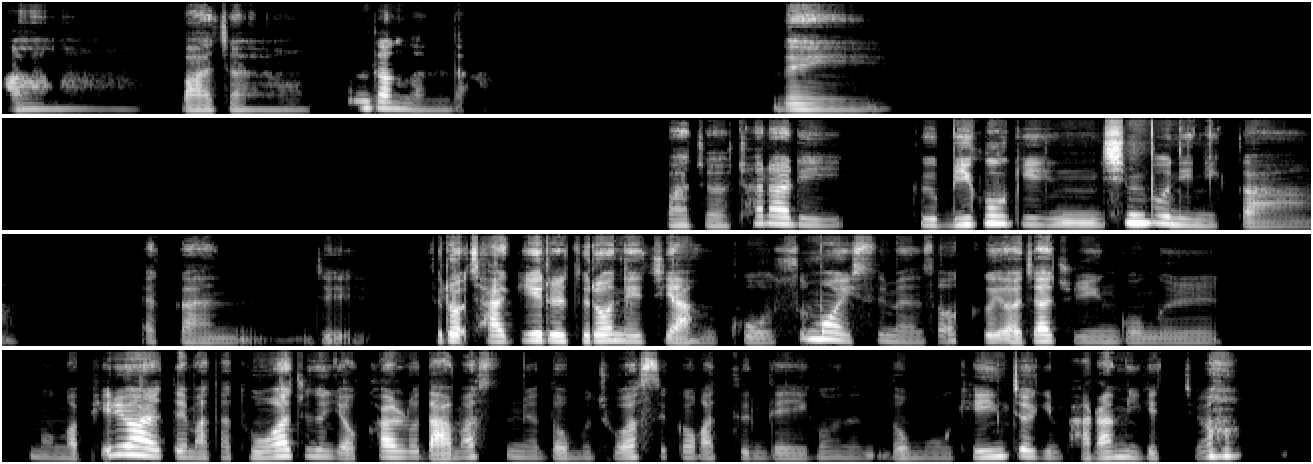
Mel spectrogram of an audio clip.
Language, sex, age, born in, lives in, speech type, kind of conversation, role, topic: Korean, female, 35-39, South Korea, South Korea, conversation, unstructured, none, 영화나 드라마에서 결말이 중요하다고 생각하시나요?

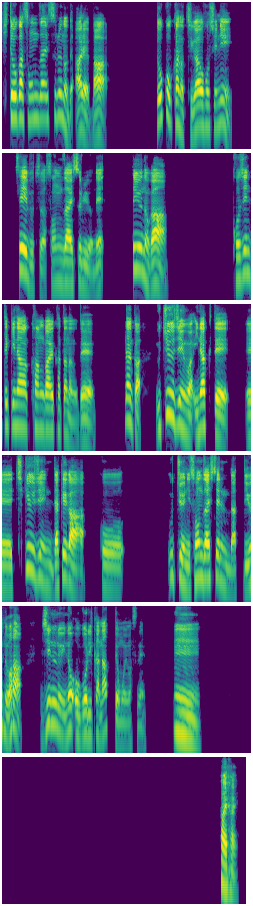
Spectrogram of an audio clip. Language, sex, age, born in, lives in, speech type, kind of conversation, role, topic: Japanese, male, 20-24, Japan, Japan, conversation, unstructured, none, 宇宙人はいると思いますか？その理由は何ですか？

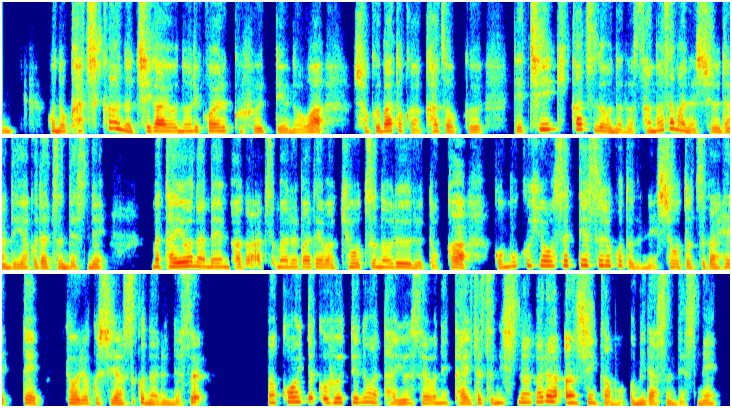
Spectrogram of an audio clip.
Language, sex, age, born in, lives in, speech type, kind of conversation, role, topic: Japanese, female, 50-54, Japan, United States, read, expert-assistant, expert, 信仰を持つことと持たないこと、それぞれの良さや難しさについて、どう感じますか？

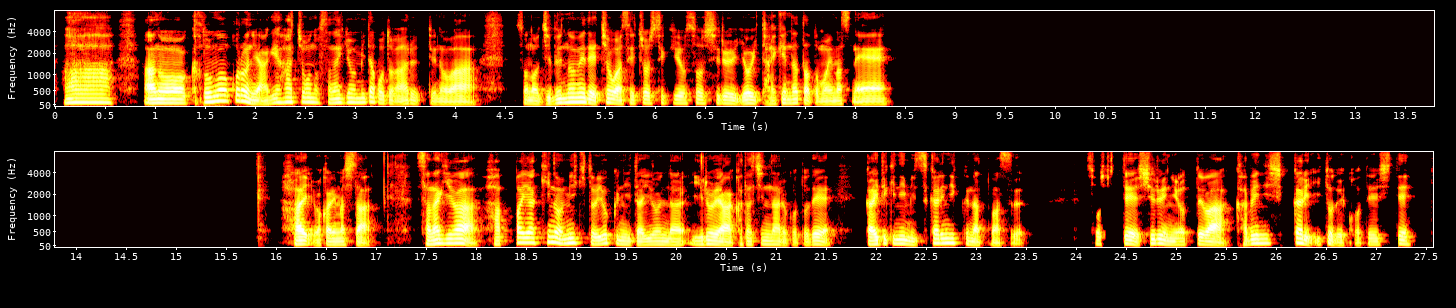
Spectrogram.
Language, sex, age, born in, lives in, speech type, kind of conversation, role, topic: Japanese, male, 50-54, Japan, Japan, read, expert-assistant, expert, なぜチョウはさなぎになるのでしょうか？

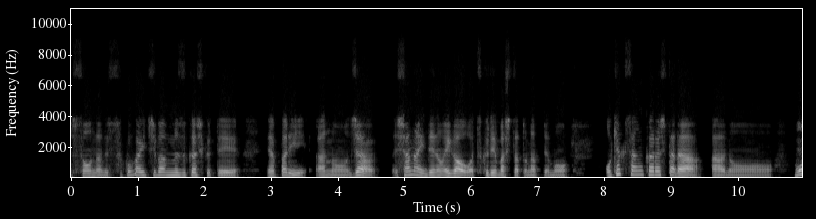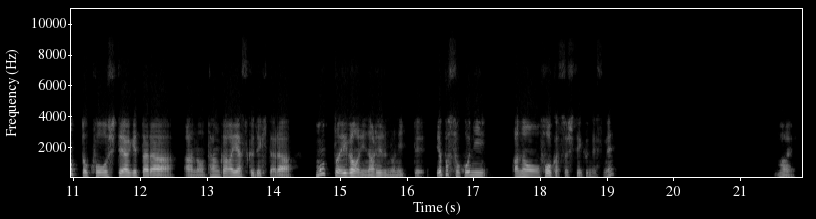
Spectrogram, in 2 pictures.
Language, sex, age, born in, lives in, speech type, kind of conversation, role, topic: Japanese, male, 30-34, Japan, Japan, conversation, podcast, guest, 仕事における自分の信念は何？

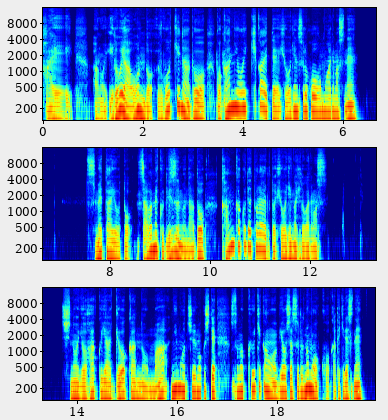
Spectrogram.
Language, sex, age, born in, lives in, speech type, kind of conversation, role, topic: Japanese, male, 40-44, Japan, Japan, read, expert-assistant, expert, 詩を読むとき、自分なりの気づきや感想をどうやって整理していますか？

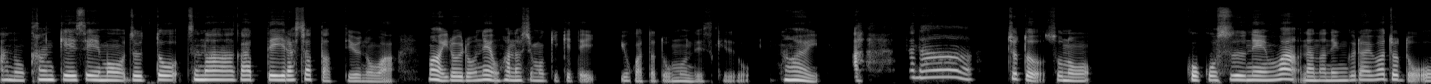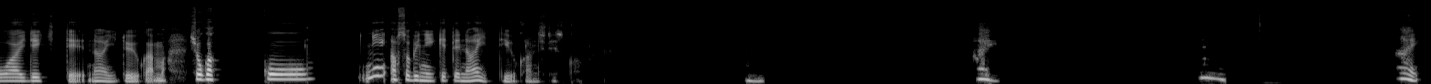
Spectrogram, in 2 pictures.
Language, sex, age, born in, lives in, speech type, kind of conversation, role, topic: Japanese, female, 55-59, Japan, Japan, conversation, podcast, host, 忘れられない師匠や先生とのエピソードはありますか？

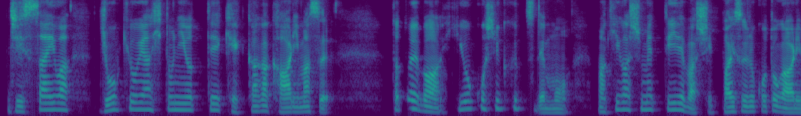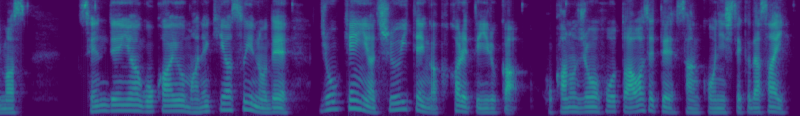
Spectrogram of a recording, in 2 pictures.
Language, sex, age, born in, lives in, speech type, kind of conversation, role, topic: Japanese, male, 40-44, Japan, Japan, read, expert-assistant, expert, 登山やキャンプに関する情報源の信頼性はどのように判断できますか？たとえば、人気のブログやSNSのアドバイスは本当に安全なのでしょうか。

